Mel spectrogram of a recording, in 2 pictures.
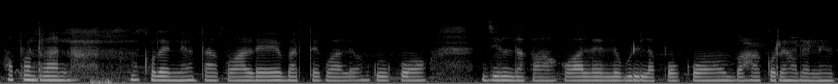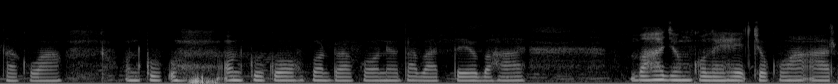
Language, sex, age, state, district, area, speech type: Santali, female, 18-30, Jharkhand, East Singhbhum, rural, spontaneous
